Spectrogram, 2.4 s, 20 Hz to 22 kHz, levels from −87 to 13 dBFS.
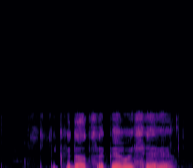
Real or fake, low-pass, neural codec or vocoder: fake; 7.2 kHz; codec, 16 kHz, 8 kbps, FreqCodec, larger model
